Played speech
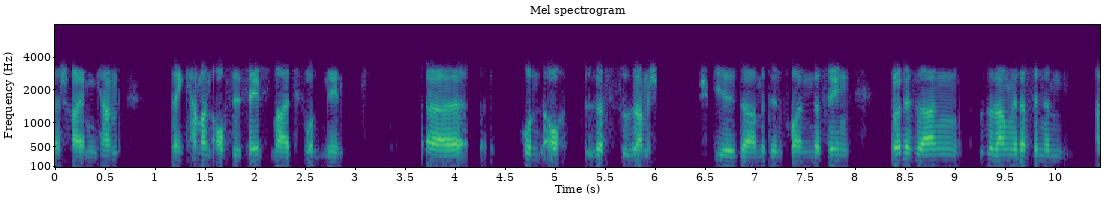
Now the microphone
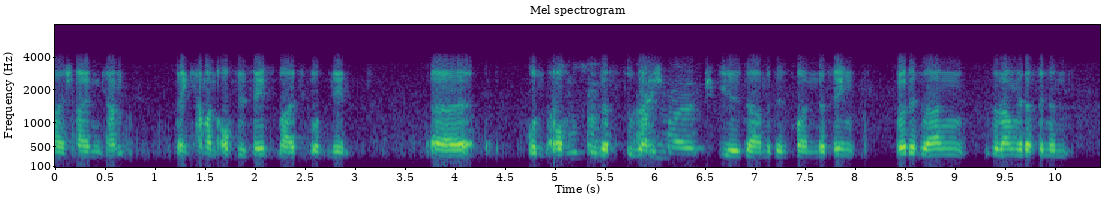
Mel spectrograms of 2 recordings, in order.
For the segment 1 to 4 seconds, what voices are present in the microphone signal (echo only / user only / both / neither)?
echo only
